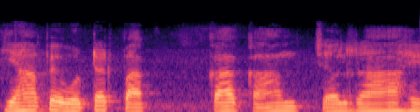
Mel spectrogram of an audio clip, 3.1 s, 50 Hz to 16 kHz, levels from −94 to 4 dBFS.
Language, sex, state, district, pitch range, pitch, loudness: Hindi, male, Gujarat, Valsad, 115-130 Hz, 125 Hz, -15 LUFS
